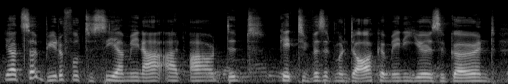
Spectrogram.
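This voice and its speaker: A woman's voice: lowish voice, steady tone, a little fast. A woman co-commentating on a surf contest with conversational, colloquial and appreciative analysis.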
